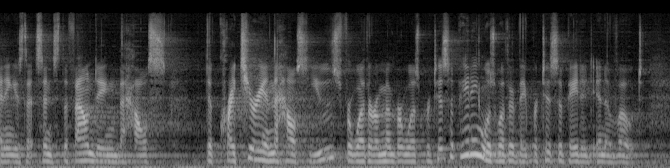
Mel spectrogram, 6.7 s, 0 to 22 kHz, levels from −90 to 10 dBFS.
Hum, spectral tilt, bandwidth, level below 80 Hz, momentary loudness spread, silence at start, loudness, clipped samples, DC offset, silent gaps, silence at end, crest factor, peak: none; -3 dB/octave; 16 kHz; -46 dBFS; 9 LU; 0 s; -24 LUFS; under 0.1%; under 0.1%; none; 0 s; 18 dB; -8 dBFS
